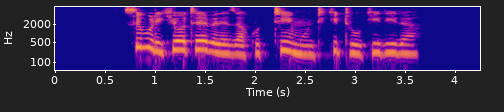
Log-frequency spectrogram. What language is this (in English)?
Ganda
